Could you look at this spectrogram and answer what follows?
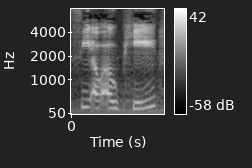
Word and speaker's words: Coop: They also have a Coop maybe, but it's spelled C-O-O-P. So back in America, we would probably pronounce that Coop, but I think it's Coop.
